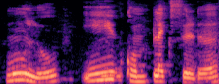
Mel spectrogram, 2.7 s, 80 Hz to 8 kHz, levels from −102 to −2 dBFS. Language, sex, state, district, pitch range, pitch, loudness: Tulu, female, Karnataka, Dakshina Kannada, 170-235 Hz, 190 Hz, -24 LUFS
